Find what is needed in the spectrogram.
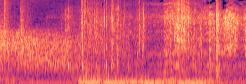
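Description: Edited-in cartoon explosion sound effect: a falling whoosh, then a deep boom a little under a second in that rumbles on.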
